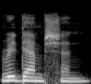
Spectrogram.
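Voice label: "redemption", American English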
